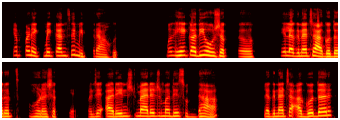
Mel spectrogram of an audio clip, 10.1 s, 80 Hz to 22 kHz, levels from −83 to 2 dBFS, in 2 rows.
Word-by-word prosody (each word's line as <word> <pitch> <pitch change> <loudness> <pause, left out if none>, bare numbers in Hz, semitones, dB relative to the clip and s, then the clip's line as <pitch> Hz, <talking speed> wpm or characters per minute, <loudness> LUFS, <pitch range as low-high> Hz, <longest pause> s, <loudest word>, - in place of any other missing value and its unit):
की - - -16
आपण 285 +1 -4
एकमेकांचे 255 +4 -2
मित्र 205 -6 -7
आहोत. 165 -3 -8 0.7
मग 265 - -10
हे 275 +1 +3
कधी 285 +1 +5
होऊ 275 -4 +5
शकतं? 205 -5 -2 0.5
हे 260 - -4
लग्नाच्या 230 0 +4
अगोदरचं 205 0 +2 0.2
होणं 195 -1 -2
शक्य 190 -1 -10
आहे. - - -25 0.2
म्हणजे 185 +4 -7
अरेंज्ड 205 +3 +1
मॅरेजमध्ये 225 0 +2
सुद्धा, 200 -2 -4 0.8
लग्नाच्या 205 +1 0
अगोदर 225 +7 +3
220 Hz, 130 wpm, -26 LUFS, 200-255 Hz, 0.8 s, कधी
